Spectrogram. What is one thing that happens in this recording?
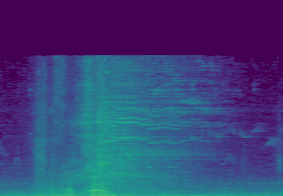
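A magical blast whooshes with a bright shimmer.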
